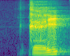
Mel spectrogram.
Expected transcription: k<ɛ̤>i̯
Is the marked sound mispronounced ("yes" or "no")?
no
